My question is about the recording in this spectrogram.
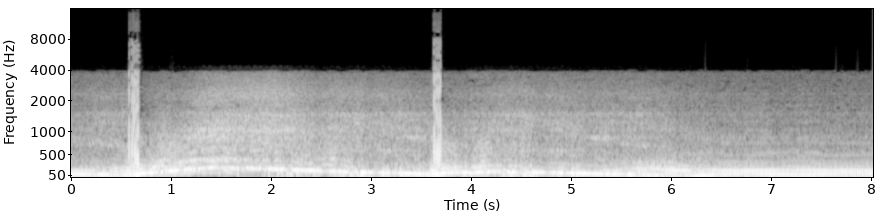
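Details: Chevrolet Aveo with a fart-can aftermarket muffler and an exhaust leak: deep, raspy drone swelling and falling through two revs, with a breathy puffing edge from the leak.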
